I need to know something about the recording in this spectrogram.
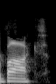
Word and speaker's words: Bach: man named Edwin be in in England we pronounce it Bach Edwin be in England uh left his practice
